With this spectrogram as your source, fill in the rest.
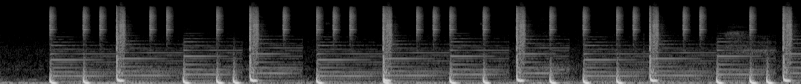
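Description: A looping beat pattern made in Beatmaker 3 with piano chords, snare, kick and hi-hat hits in a regular rhythm, played alone and clear.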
